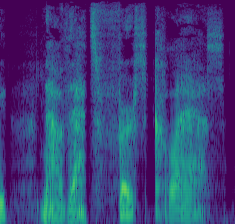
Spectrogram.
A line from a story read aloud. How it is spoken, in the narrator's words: the makeup man whispered ecstatically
